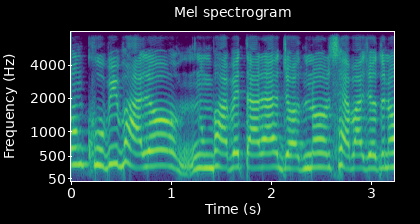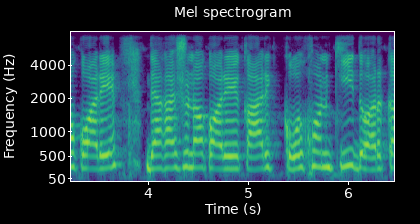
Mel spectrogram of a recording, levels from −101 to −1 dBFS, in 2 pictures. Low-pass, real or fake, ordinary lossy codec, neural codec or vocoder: 7.2 kHz; fake; Opus, 64 kbps; vocoder, 44.1 kHz, 128 mel bands every 256 samples, BigVGAN v2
